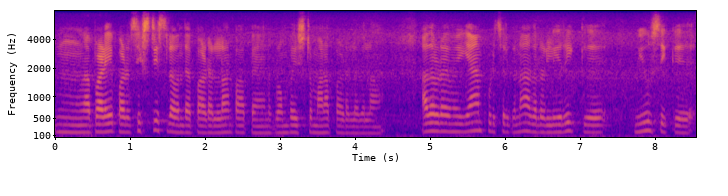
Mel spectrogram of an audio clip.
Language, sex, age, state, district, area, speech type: Tamil, female, 45-60, Tamil Nadu, Tiruchirappalli, rural, spontaneous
